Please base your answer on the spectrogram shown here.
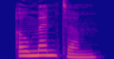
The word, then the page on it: omentum: American English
